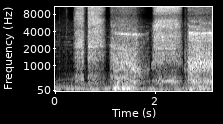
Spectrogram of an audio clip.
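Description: Heavy, rasping breathing from a tabletop role-playing game player voicing their fighter character taking a second wind after an attack: several loud in-and-out breaths in a steady rhythm, with no speech.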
